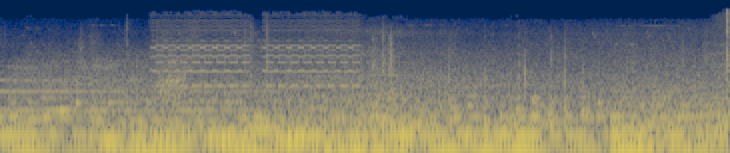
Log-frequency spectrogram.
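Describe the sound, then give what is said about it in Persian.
A doorbell rings with a bright electronic warbling tone that lasts about two seconds, then stops, over a steady low hum with no talking. “زنگ در رو بزن.”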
